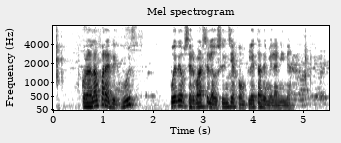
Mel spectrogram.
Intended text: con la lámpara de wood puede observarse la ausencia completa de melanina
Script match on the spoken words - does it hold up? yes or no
yes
